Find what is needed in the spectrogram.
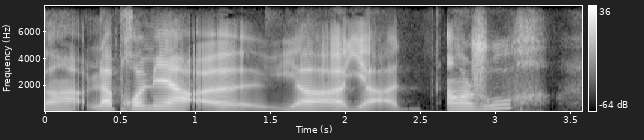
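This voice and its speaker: A woman talks at a very slow pace. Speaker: gaming youtuber. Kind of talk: casual chat to viewers; gameplay commentary. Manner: animated; halting.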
